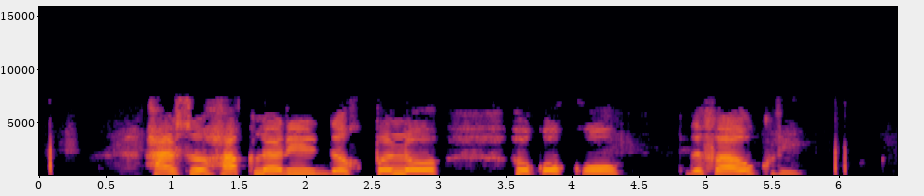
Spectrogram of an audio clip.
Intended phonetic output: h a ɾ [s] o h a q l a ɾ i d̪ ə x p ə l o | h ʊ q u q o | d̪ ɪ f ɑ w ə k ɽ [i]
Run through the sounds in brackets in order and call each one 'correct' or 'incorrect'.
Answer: correct, correct

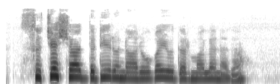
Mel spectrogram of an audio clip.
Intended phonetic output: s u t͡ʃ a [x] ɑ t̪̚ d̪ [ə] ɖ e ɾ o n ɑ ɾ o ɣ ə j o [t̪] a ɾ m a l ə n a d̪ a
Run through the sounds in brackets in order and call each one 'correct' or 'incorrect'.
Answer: incorrect: ʃ, correct, incorrect: d̪

